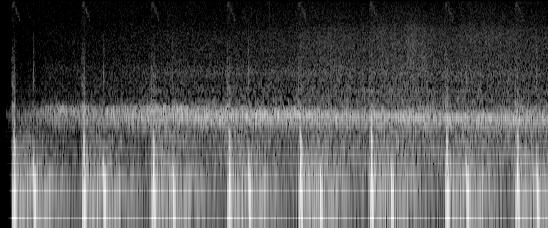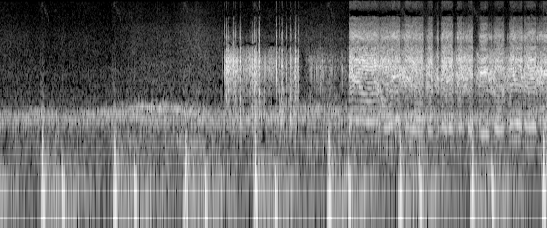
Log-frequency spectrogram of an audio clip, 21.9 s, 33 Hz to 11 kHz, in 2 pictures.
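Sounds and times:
slow heartbeat double thump: 0.2s - 2.4s, 3.0s - 3.8s, 4.5s - 5.4s, 6.0s - 6.7s, 7.4s - 8.1s, 8.9s - 9.7s, 10.3s - 11.1s, 11.8s - 12.6s, 13.2s - 14.0s, 14.6s - 21.9s
steady hum: 0.3s - 21.9s.

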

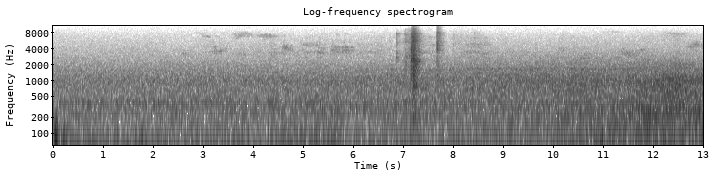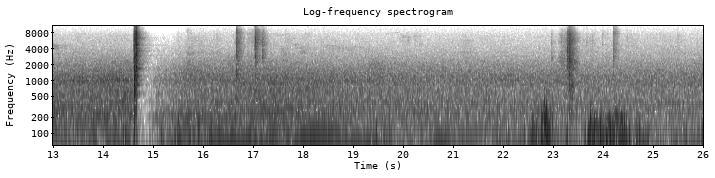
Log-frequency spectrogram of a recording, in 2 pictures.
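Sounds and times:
air rifle shot: 7.0s - 7.8s, 14.6s - 15.0s, 23.1s - 23.6s.

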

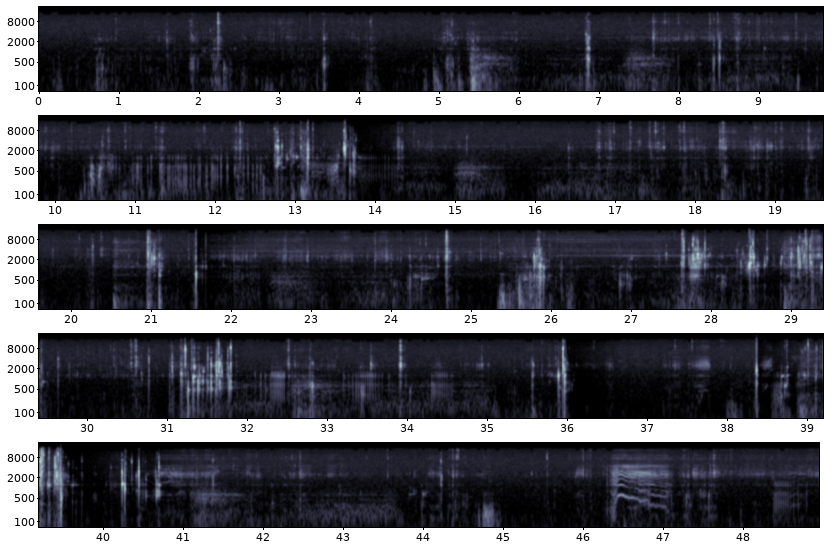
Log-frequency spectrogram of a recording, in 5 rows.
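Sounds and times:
water gurgling underwater: 10.3s - 18.7s, 20.6s - 36.2s, 38.3s - 45.0s.

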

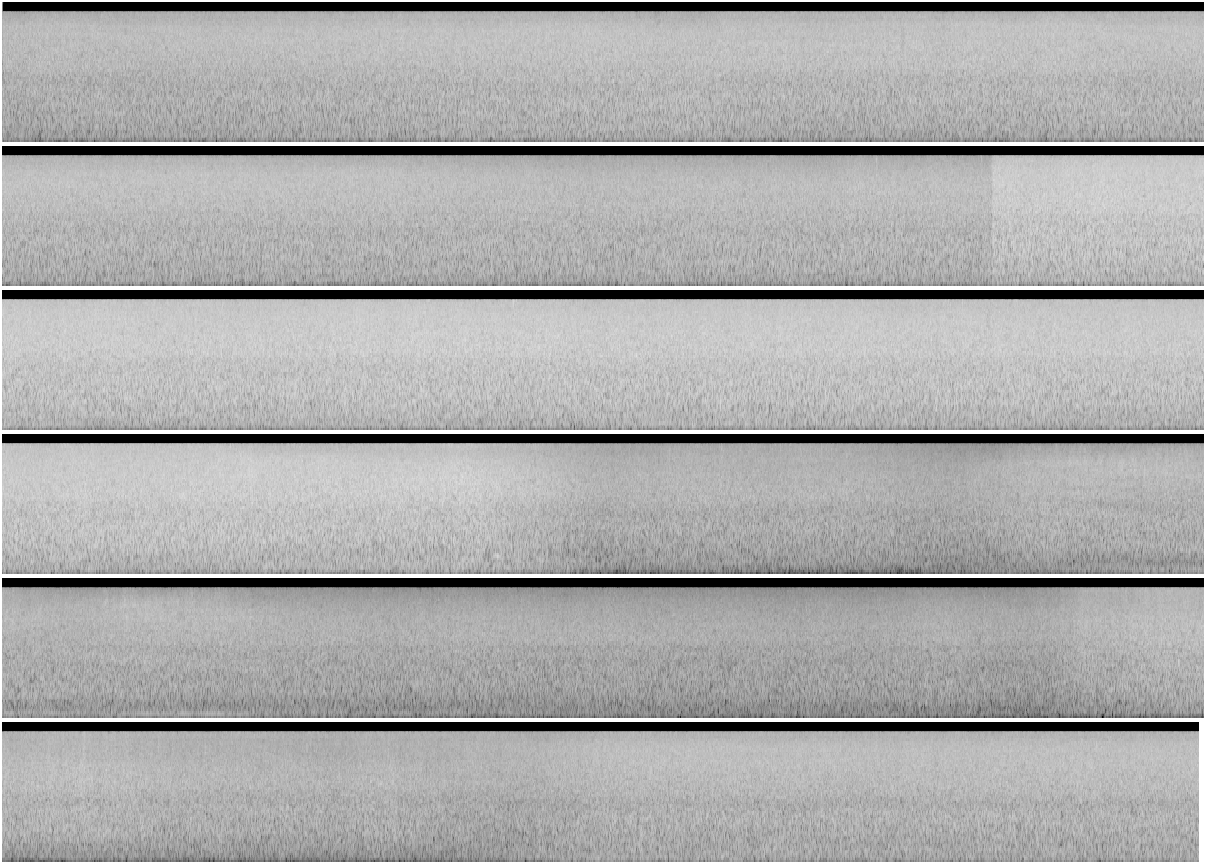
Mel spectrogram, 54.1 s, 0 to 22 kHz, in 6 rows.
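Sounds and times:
river rapids rushing: 0.0s - 54.0s.

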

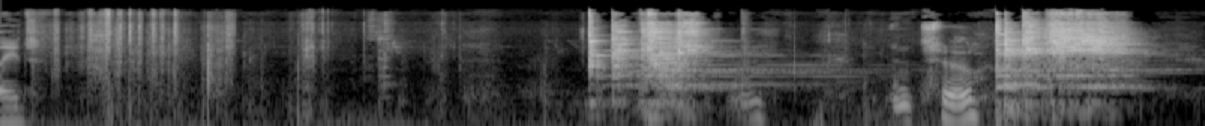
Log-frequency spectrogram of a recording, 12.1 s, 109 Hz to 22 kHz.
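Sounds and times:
faint clicks and rustles: 0.4s - 4.6s
concrete mixer metal clanking: 5.9s - 7.9s, 9.9s - 11.7s.

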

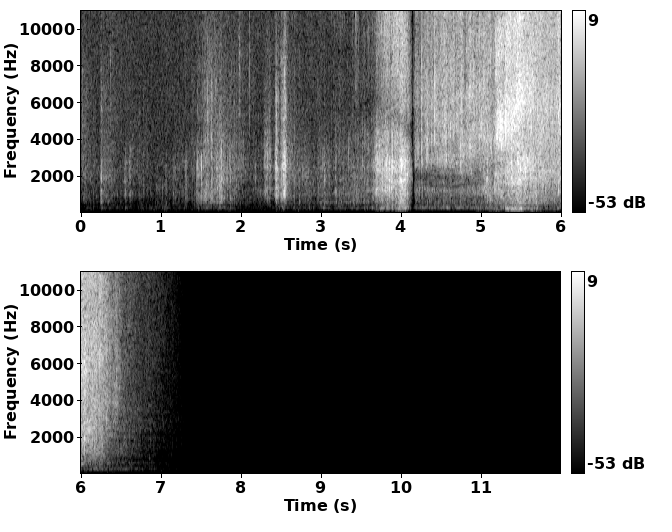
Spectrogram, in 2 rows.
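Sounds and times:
bike tyres rolling on wet dirt: 0.0s - 6.8s
bike splashing through puddle: 4.0s - 6.5s.

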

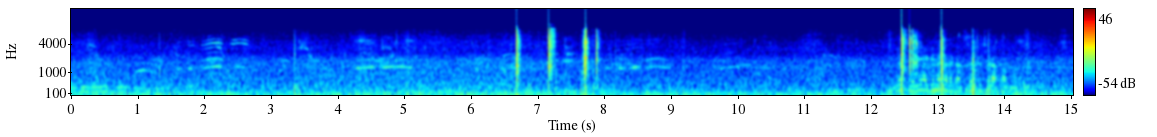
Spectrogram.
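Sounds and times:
wooden sticks clacking: 6.2s - 8.3s, 12.3s - 14.4s.

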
